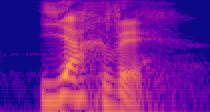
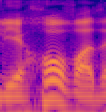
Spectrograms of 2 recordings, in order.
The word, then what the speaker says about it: Iahve: Și anume, faptul că în Vechiul Testament um, revelația de sine a lui Dumnezeu este sub numele de Iahve. Uh, se, există popularul Jehova, dar se pare că este o, o pronunțare uh, eronată a celor patru litere Y, H, W, H.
